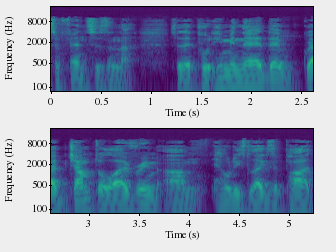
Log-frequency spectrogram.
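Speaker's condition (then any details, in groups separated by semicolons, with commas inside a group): No condition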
